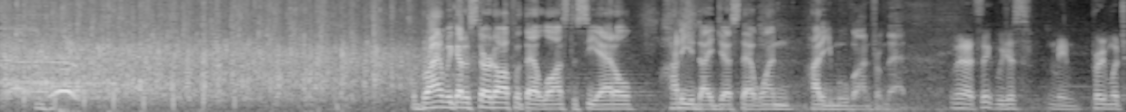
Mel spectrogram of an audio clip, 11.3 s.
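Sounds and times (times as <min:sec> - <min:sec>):
audience applause: 0:00.0 - 0:04.6
speech: 0:00.4 - 0:00.6, 0:04.2 - 0:11.2.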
